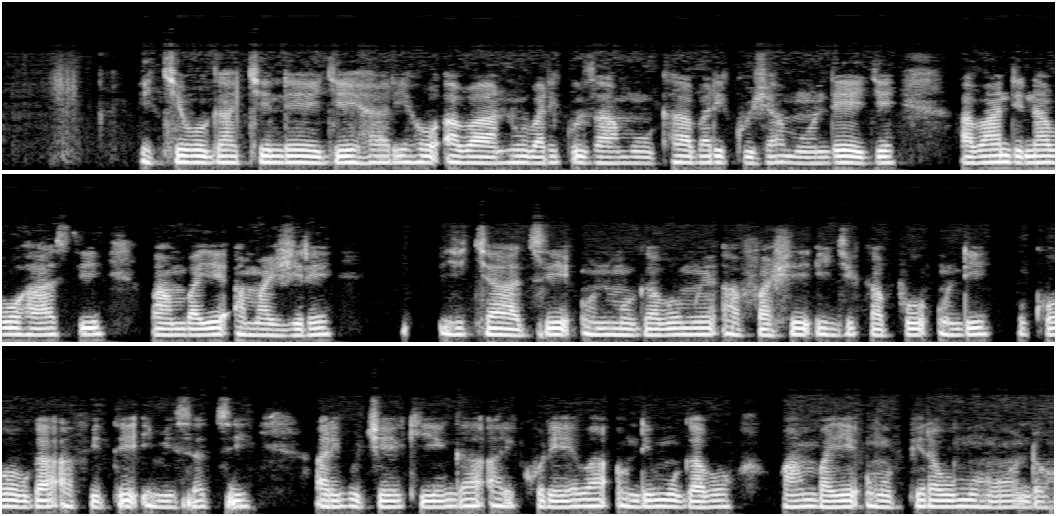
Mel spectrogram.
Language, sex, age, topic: Kinyarwanda, male, 18-24, government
